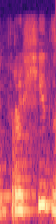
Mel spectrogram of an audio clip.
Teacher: в слові прохід звук х наполовину пом'якшується перед наступним і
